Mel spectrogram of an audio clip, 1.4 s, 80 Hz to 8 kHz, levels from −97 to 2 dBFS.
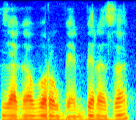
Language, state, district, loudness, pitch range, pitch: Kokborok, Tripura, Dhalai, -18 LUFS, 90-100 Hz, 95 Hz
